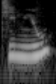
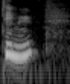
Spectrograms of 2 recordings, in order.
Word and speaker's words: Temu: pas comment on prononce, parce que le E en anglais c'est Temu, voilà, et donc Temu pour les Français.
